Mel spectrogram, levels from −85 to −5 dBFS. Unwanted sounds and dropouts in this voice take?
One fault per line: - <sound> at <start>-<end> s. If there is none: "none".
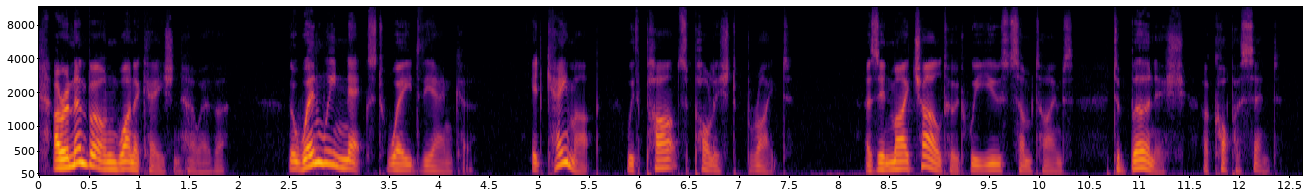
none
